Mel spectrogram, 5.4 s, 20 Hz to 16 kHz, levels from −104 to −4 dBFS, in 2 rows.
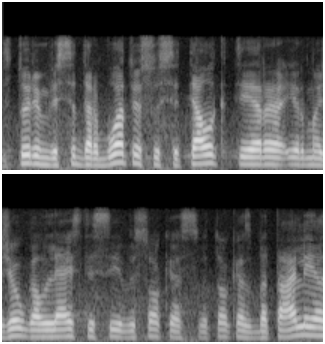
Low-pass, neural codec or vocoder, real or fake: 7.2 kHz; none; real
